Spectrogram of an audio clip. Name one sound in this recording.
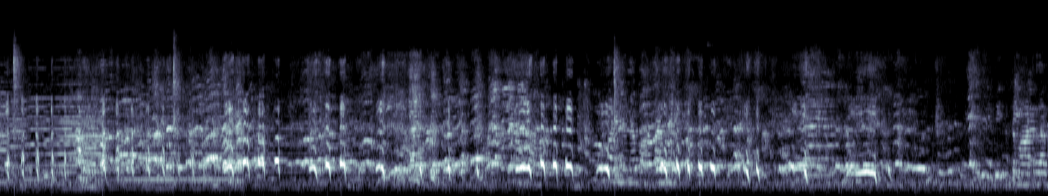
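A group of young men and women laugh loudly close by.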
